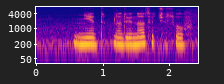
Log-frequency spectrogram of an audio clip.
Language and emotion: Russian, neutral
